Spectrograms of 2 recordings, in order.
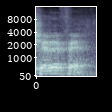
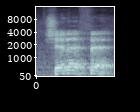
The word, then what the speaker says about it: Şerefe: Şerefe. Şerefe.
